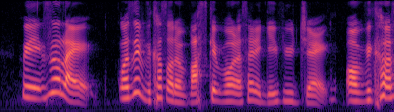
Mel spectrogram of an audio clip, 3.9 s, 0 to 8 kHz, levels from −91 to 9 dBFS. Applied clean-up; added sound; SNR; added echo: none; none; none; none.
